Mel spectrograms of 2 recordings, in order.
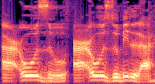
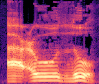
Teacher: ujung lidah bertemu dengan ujung gigi depan yang atas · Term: huruf dalal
